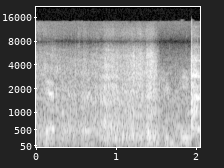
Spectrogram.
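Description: Snowboard sliding over snow, a steady scraping hiss that drops away about one and a half seconds in.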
